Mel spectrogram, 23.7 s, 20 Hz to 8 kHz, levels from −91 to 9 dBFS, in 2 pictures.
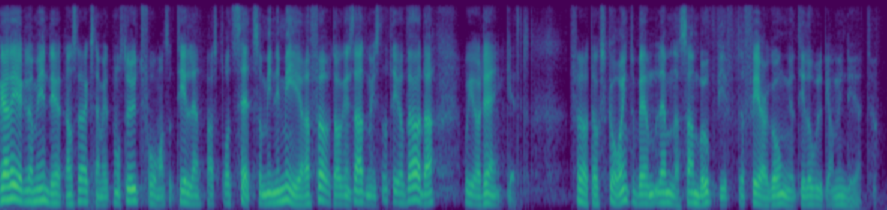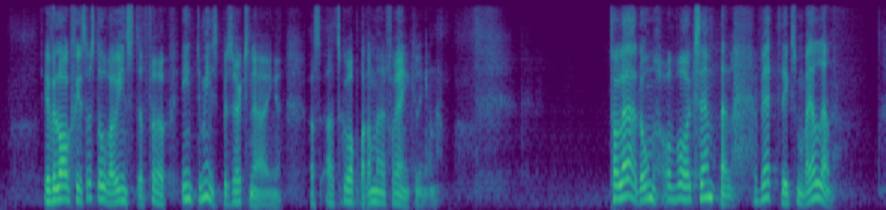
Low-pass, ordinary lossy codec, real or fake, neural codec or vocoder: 7.2 kHz; none; fake; codec, 16 kHz in and 24 kHz out, 0.9 kbps, LongCat-Audio-Codec, fine tuned four codebook decoder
